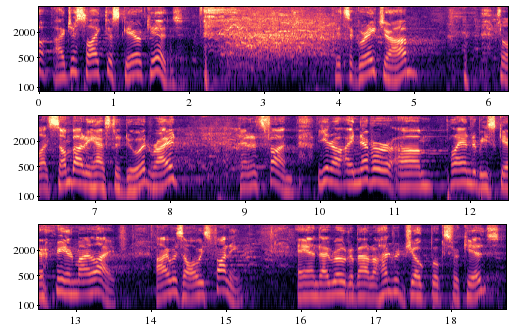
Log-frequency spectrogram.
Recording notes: In our second live show from the Brown County Library Pop-Con. In this wide-ranging interview in front of a massive live audience.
